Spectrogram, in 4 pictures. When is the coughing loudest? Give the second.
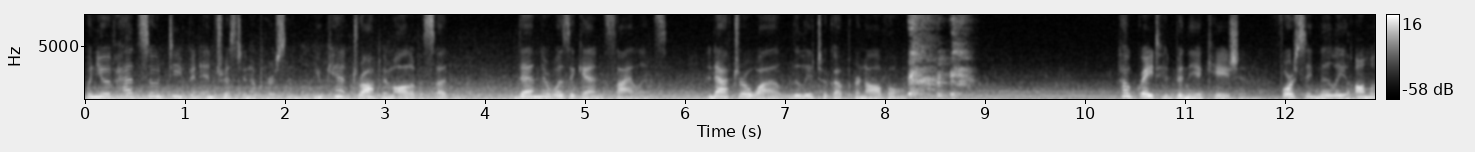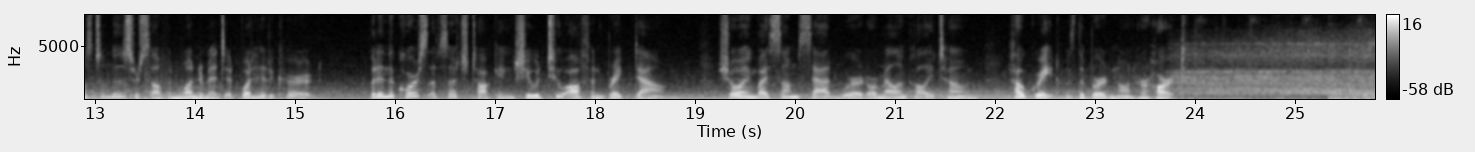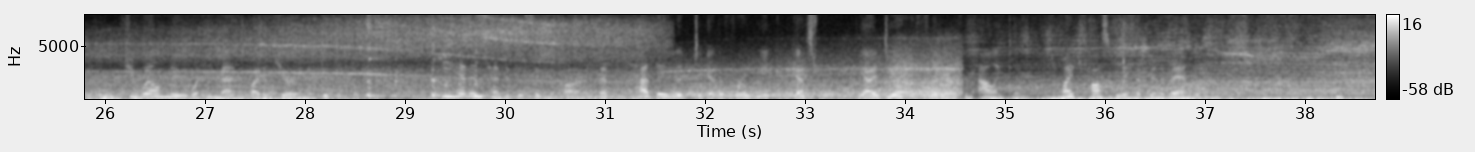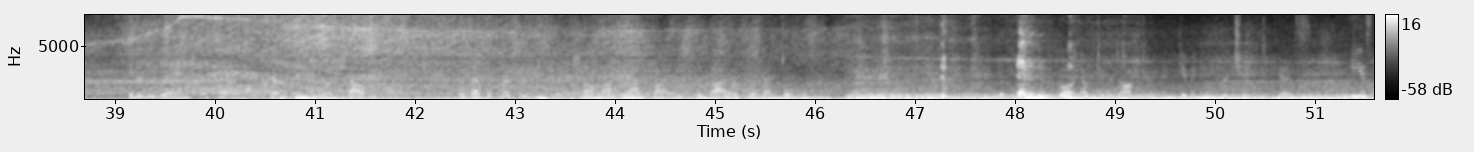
48 s.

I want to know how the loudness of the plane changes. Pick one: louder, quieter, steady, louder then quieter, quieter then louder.
quieter then louder.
